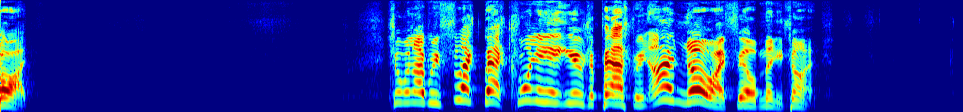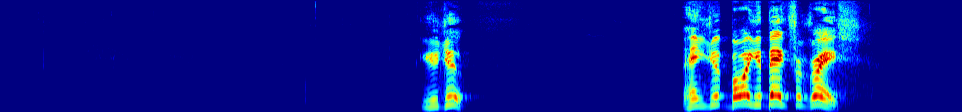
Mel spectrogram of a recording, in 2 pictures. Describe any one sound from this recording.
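An older man speaks calmly through a microphone, with long pauses.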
